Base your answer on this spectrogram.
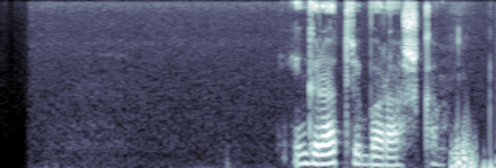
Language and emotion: Russian, neutral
